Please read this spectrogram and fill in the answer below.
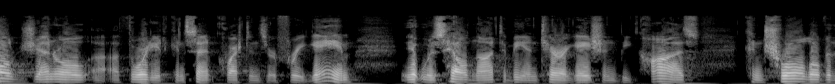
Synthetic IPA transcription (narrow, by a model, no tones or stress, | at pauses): lˠd͡ʒɛnə˞l̩ˠə̰θɔɹɨɾiɾɨkʰnsɛ̃nkʰw̥ɛst͡ʃɨ̃nzə˞fɹiɡẽɪ̃mɪʔ̚wʌz̥hɛlˠdⁿnətʰɨbiɨ̃ntʰɛɹɨɡeɪʃɨ̃nbɨkʰʌz̥ | kʰɨ̃ntʰɹ̥oʊlˠoʊvə˞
